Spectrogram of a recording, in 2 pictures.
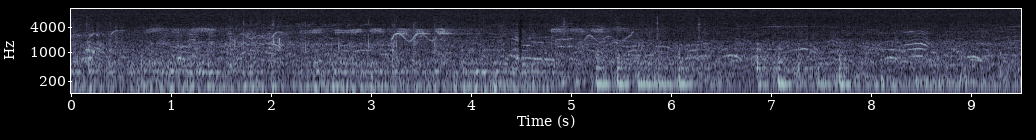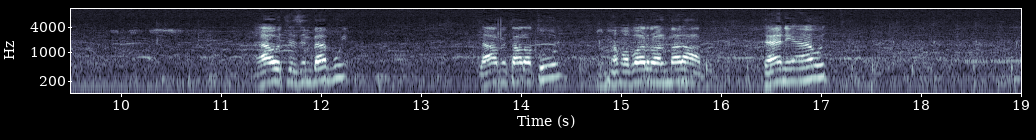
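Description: A large stadium crowd murmurs and chatters in the distance.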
